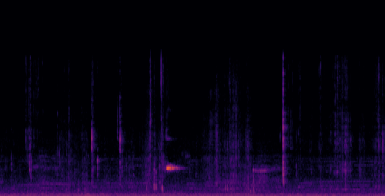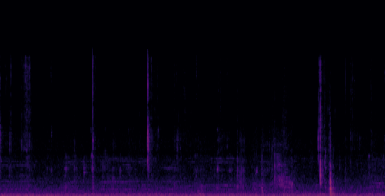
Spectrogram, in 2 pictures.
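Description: A person chewing food close to the microphone: soft mouth noises with a few sharp clicks and smacks, the loudest about two and a half seconds in.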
